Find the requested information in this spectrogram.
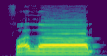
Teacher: ذال کے اوپر کھڑا زبر ہے، ایک الف کے برابر کھینچنا ہے،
